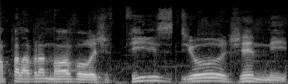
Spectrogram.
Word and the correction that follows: filogenia: Filogenia. Ih, falei errado já, filogenia.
